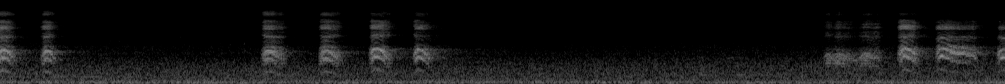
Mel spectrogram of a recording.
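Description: American crow giving harsh, nasal caws in short bursts of two to four, with pauses between series, over a low steady background rumble.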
